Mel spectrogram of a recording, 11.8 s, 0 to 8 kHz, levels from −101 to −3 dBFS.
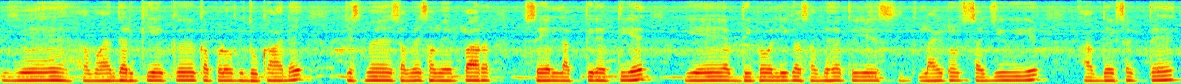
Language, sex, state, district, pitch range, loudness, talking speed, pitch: Hindi, male, Bihar, Madhepura, 130-140 Hz, -17 LUFS, 170 wpm, 135 Hz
